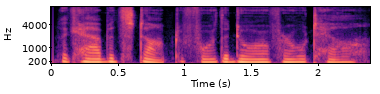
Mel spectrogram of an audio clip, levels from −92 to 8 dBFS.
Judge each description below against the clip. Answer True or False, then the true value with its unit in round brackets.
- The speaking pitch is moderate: True (165 Hz)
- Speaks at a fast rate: True (250 wpm)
